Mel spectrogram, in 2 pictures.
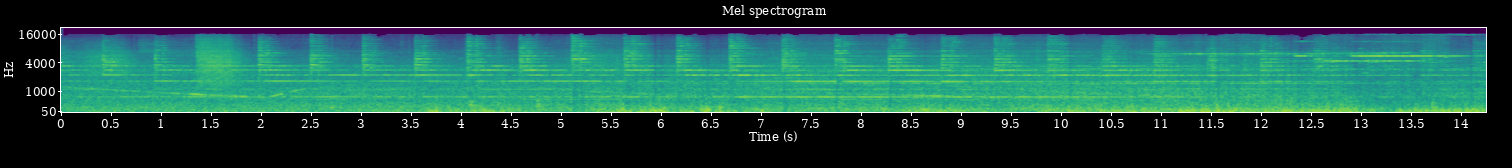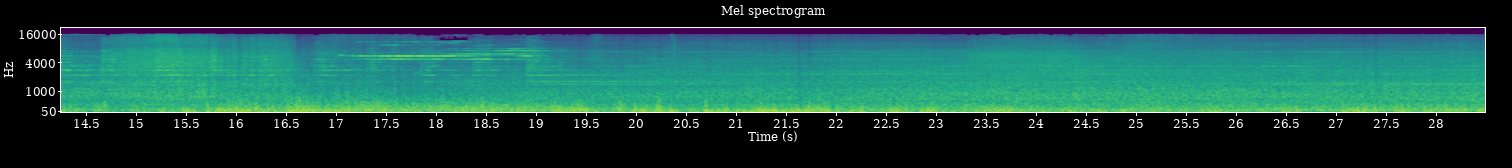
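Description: South Shore Line electric multiple-unit train pulling in along the platform. Its wheels rumble steadily on the rails, with high steady squealing tones over the first half and tones gliding downward as it slows.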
